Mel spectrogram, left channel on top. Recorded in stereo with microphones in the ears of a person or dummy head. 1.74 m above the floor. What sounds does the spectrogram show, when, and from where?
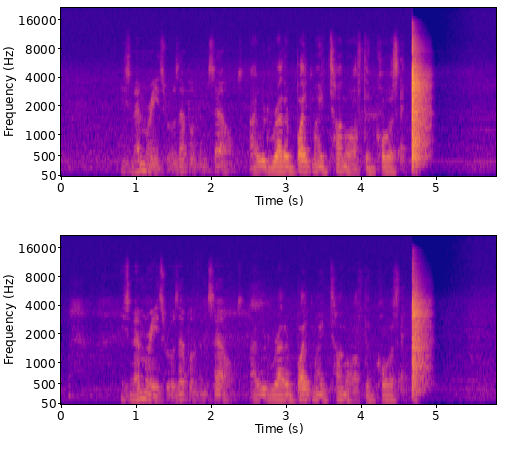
0.8 s a man speaking: 40° right (ahead or behind), 0.7 m; by 2.4 s 30° right (ahead or behind), 1.2 m
2.5 s a man speaking: 60° left (ahead or behind), 0.9 m
4.7 s a clap: 35° left (ahead or behind), 0.9 m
